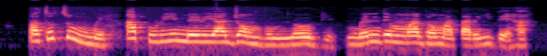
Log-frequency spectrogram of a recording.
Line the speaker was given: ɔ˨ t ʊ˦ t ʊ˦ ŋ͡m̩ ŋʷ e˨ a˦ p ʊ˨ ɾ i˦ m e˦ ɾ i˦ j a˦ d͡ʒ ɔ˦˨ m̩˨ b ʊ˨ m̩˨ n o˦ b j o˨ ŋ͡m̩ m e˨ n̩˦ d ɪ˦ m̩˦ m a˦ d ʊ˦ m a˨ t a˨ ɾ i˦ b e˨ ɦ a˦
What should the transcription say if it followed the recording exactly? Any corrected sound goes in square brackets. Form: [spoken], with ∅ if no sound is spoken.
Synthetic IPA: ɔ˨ t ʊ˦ t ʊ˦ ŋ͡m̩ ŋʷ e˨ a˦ p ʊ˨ ɾ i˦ m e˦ ɾ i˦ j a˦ d͡ʒ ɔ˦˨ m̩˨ b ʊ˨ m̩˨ n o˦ b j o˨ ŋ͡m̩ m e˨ n̩˦ d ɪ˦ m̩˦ m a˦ d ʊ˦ m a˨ t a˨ ɾ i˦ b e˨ ɦ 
